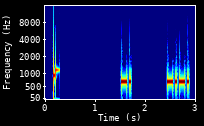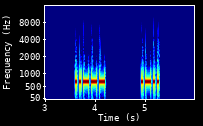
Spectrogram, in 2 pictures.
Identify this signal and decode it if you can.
Morse code, heard as a keyed tone, about 28 wpm, spaced as for 10 wpm, 700 Hz. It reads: NC2L
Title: USA Call Signs - 4 Characters - 6x Character Spacing - 30wpm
